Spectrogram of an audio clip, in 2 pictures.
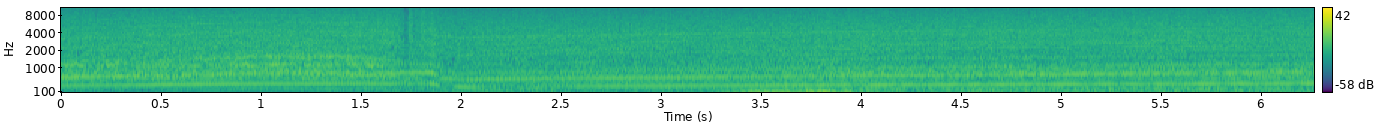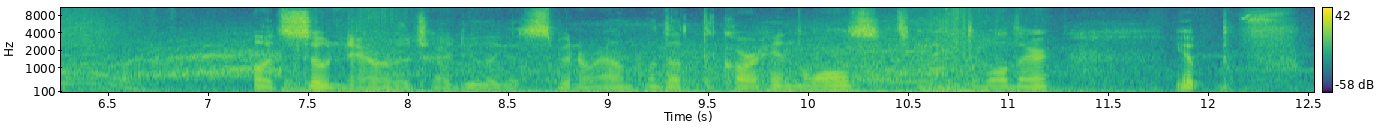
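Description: Tyres squeal as a car slides through a turn.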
